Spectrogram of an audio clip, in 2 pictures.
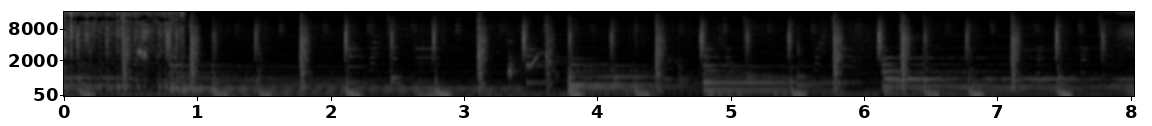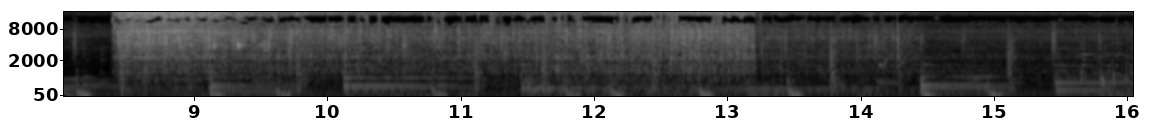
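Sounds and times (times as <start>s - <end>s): onions sizzling in hot oil: 7.9s - 16.0s.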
